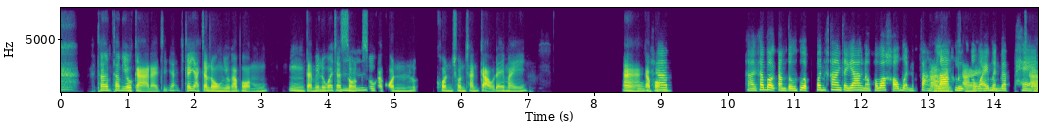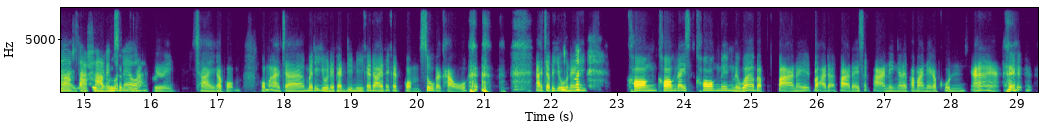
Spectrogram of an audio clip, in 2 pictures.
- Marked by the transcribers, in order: tapping; chuckle; chuckle
- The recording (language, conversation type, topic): Thai, unstructured, ถ้าคุณได้เลือกทำงานในฝัน คุณอยากทำงานอะไร?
